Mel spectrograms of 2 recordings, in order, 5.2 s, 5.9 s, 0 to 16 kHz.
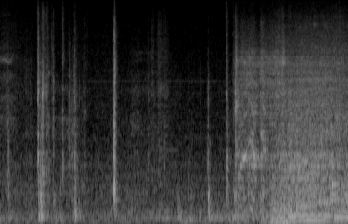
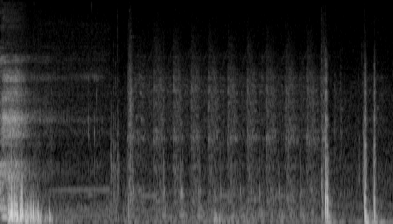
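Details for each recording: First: BMW 535 with dual exhaust, auction car from an insurance claim: a few clicks and thumps, then a short crank and a clean catch into a smooth, steady idle; no check engine light yet, only a battery discharge warning. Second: Ford listed as run and drive, about 47,275 miles: faint slow even cranking about three turns a second after a loud thump, engine never catches; crank no start. Owner suspects Ford post-accident fuel disable, unconfirmed.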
